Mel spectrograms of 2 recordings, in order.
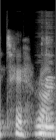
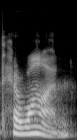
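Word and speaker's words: Tehran: رعایت نمیکنن این هست، شما اگه دارید درباره جاهای، البته تلکابن که شاملش نمیشه، شهرها اینهایی صحبت میکنید، اسمایی میگید که مربوط به کشور خودتون میشه، باید با تلفظ انگلیسی بگید. مثلا ما فارسی زبانیم، داریم درباره خودمون صحبت میکنیم، نه تهران. یه انگلیسی زبان نمیگه تهران، میگن تروان.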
